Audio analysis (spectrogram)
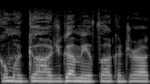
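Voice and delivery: put-on excited freakout voice. Retelling a movie scene where Jimmy gets a truck: imitating someone freaking out. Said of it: "Jimmy's freaking out like".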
